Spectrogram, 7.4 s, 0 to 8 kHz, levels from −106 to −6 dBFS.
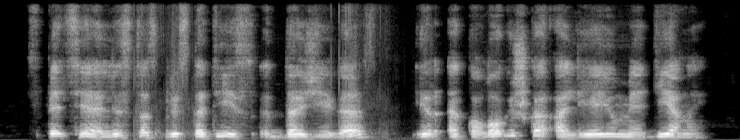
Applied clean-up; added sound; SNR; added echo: neural separator model SepFormer DNS4.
